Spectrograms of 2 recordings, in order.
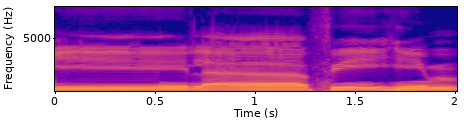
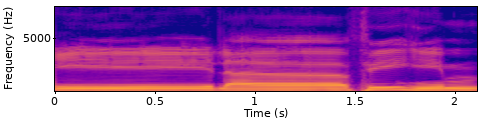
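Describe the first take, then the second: The two takes are said the same way.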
